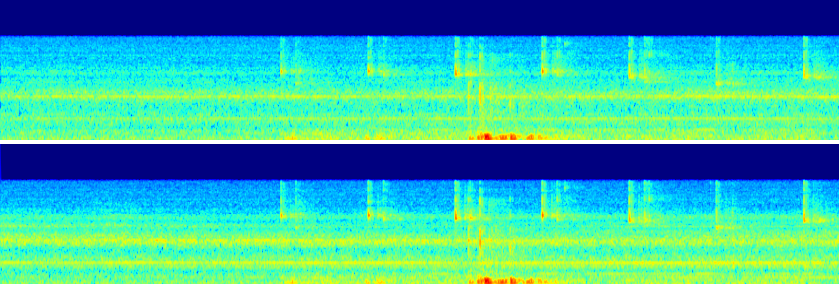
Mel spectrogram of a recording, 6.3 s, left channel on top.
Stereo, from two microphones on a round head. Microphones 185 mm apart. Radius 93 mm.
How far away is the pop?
I don't hear a pop.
